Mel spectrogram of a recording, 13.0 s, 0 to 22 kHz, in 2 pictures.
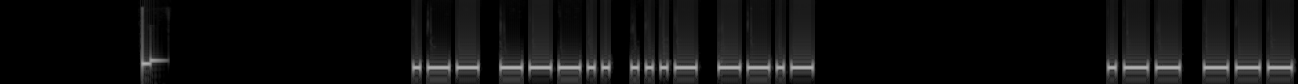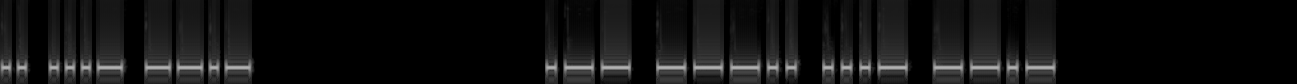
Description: Morse code, heard as a keyed tone, about 32 wpm, 700 Hz. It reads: W8VQ W8VQ W8VQ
